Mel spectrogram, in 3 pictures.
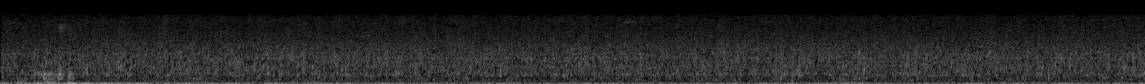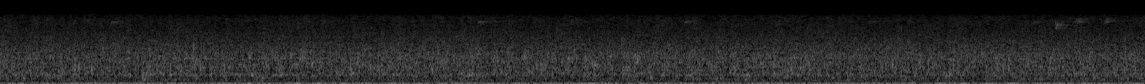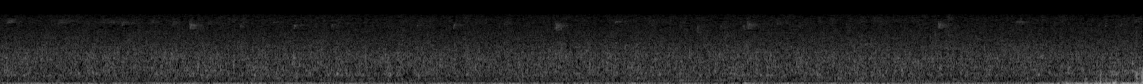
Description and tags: Spring Fed Creek Further Down
This is an ambient recording of the main spring that feeds Lake Atalanta in Rogers, Arkansas. The recording was made using a Zoom H5N recorder with a stereo mic capsule held near the surface of the stream about 75 yards from the source. Nice park ambience...
Spring, Water, creek, field-recording, forest, nature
